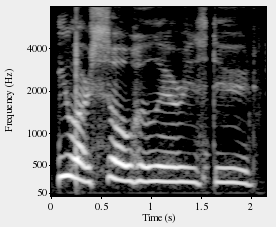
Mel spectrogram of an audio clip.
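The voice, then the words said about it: California surfer accent. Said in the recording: “that's even a surfing accent, a California kind of surfing accent.”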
